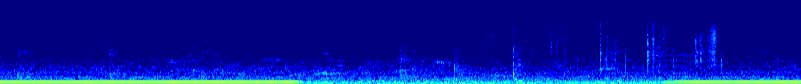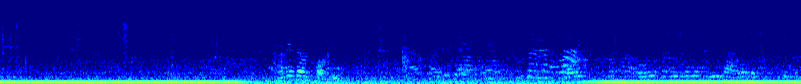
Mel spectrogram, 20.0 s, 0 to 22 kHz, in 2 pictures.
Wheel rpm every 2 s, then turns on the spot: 0, 0, 0, 0, 0, 0, 0, 0, 0, 0.
none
